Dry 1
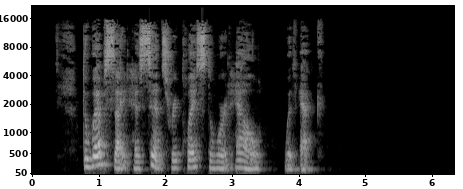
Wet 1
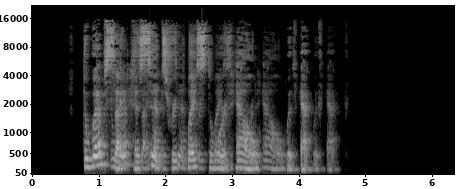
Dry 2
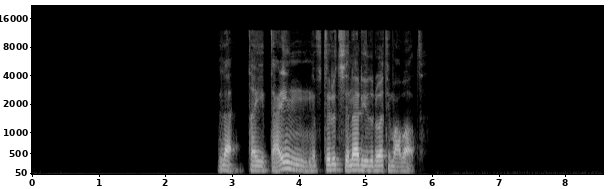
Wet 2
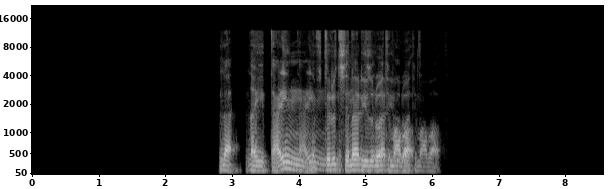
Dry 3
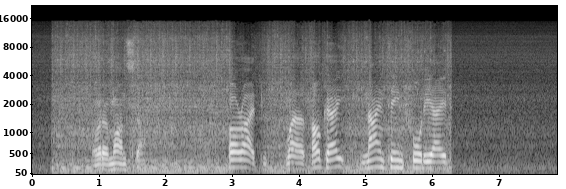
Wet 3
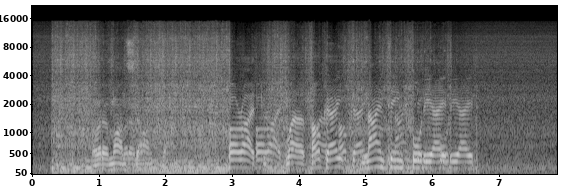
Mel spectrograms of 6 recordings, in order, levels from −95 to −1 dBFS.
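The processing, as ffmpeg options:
-filter_complex "[0:a]agate=range=-28dB:threshold=-46dB:ratio=16:detection=peak,asplit=2[a][b];[b]adelay=396.5,volume=-9dB,highshelf=f=4k:g=-8.92[c];[a][c]amix=inputs=2:normalize=0,acompressor=threshold=-23dB:ratio=4"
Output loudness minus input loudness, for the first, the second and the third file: -1.0, -0.5, -8.5 LU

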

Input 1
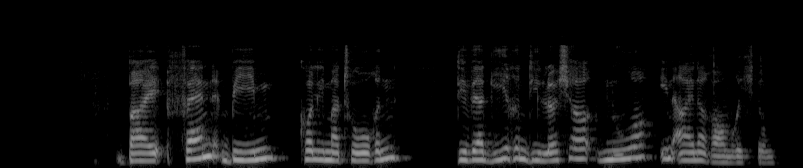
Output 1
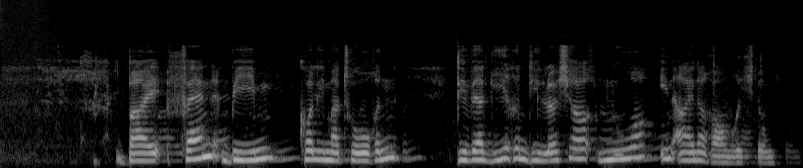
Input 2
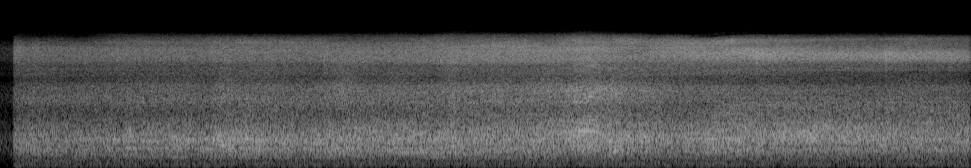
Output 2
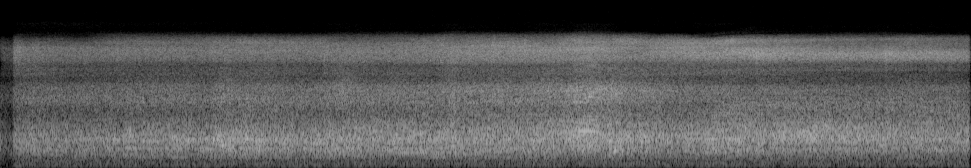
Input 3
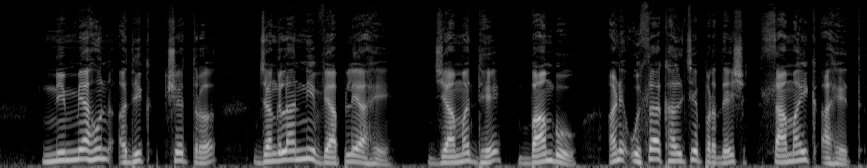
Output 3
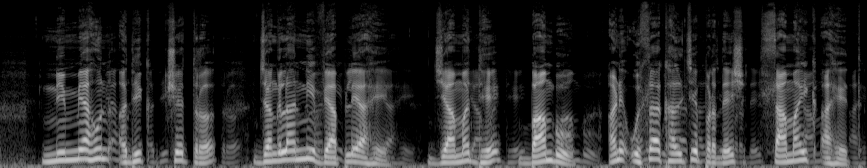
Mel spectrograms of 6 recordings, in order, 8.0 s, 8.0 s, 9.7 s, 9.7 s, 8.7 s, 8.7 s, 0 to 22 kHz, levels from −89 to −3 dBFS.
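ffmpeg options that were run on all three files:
-af "adynamicequalizer=threshold=0.00282:dfrequency=4500:dqfactor=2.2:tfrequency=4500:tqfactor=2.2:attack=5:release=100:ratio=0.375:range=2.5:mode=cutabove:tftype=bell,acompressor=mode=upward:threshold=-44dB:ratio=2.5,aecho=1:1:273:0.0708,volume=4.5dB"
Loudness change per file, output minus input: +4.5, +3.0, +4.5 LU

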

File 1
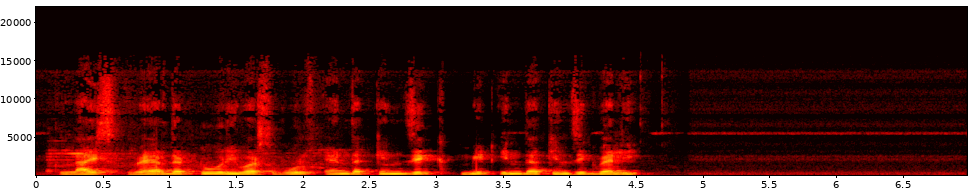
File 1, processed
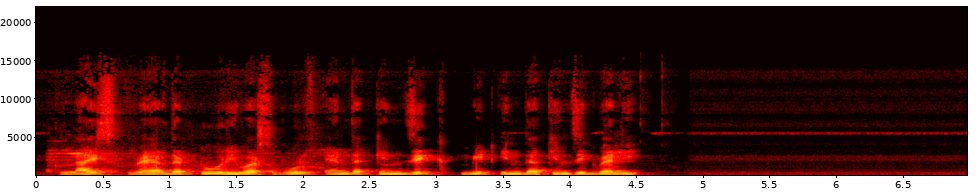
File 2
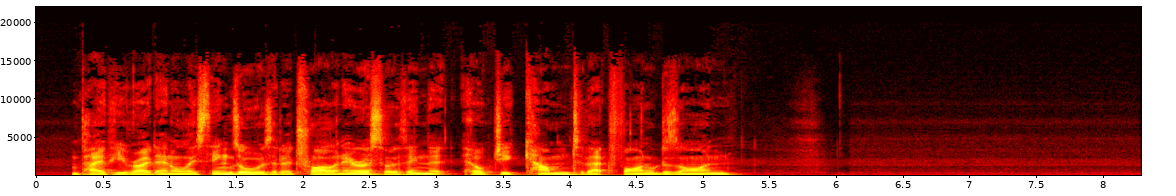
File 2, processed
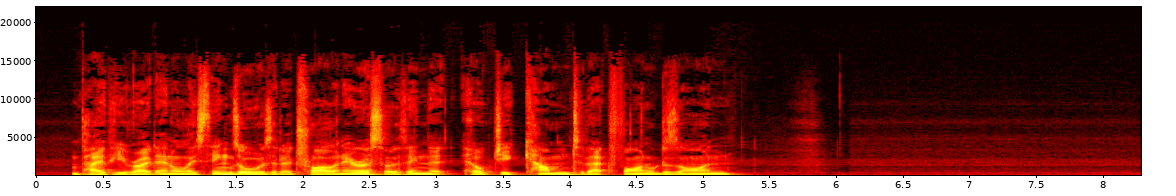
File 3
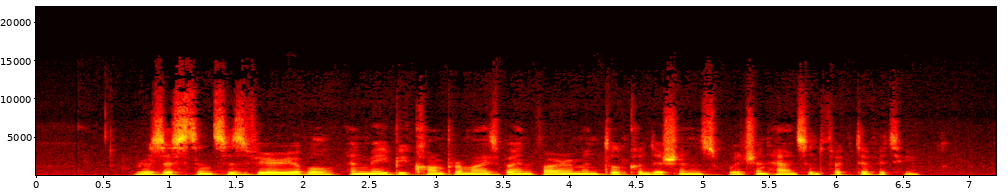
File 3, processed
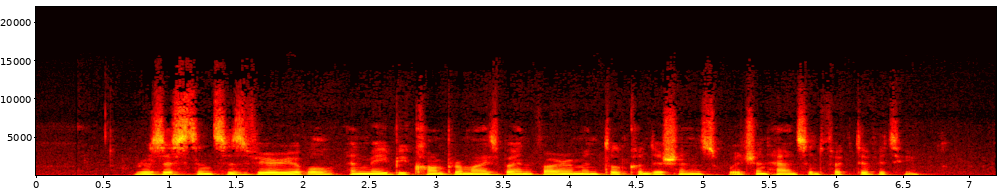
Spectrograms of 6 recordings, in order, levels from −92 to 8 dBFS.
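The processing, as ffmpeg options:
-af "bandreject=f=47.48:t=h:w=4,bandreject=f=94.96:t=h:w=4,bandreject=f=142.44:t=h:w=4,bandreject=f=189.92:t=h:w=4,volume=-1dB"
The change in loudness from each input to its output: -1.0, -1.0, -1.0 LU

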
